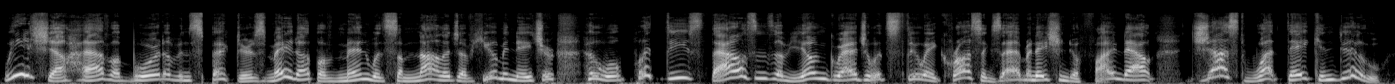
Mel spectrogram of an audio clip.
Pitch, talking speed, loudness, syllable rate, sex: 215 Hz, 160 wpm, -18 LUFS, 4.0 syllables/s, male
